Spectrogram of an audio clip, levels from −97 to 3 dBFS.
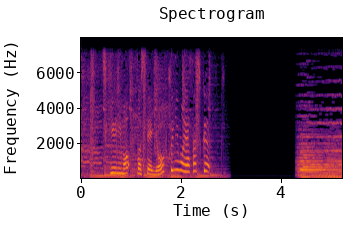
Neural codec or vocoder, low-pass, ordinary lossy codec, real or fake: none; 7.2 kHz; none; real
